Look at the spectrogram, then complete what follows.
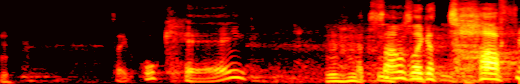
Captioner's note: audience laughing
